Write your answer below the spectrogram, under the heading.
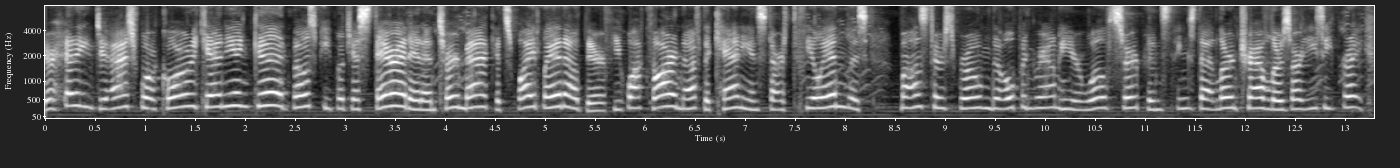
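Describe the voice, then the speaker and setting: A man's put-on character voice at an extremely high pitch, delivered at a moderate pace. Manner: funny, exaggerated.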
